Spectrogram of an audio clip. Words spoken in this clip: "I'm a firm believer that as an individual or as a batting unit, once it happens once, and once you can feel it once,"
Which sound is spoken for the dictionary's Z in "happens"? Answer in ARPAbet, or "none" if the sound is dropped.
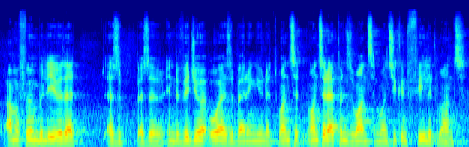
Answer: Z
